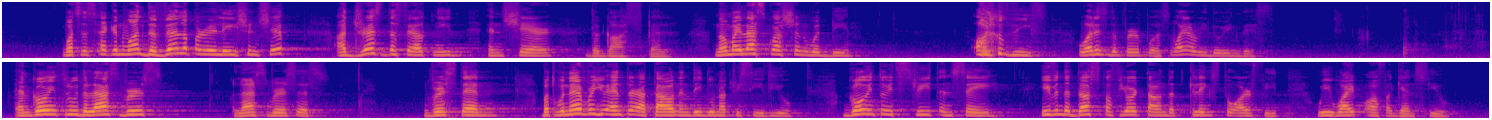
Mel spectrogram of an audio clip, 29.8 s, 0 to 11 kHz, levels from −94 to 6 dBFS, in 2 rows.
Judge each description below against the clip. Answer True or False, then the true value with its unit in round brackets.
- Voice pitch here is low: False (185 Hz)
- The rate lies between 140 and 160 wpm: True (155 wpm)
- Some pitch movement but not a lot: False (6.4 semitones)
